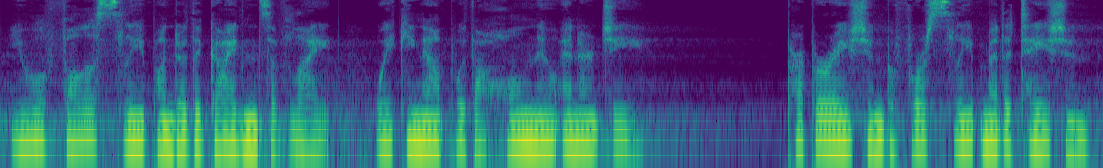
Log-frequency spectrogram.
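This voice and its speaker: A gentle, hushed voice guiding a sleep meditation with slow, deliberate scripted narration. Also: mid-range voice, husky. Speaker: meditation guide. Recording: long reverb over background music. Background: meditation music.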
